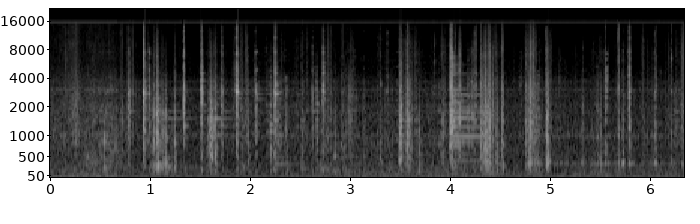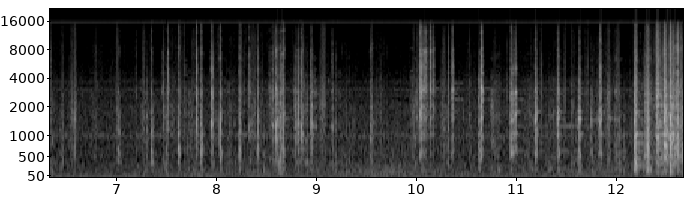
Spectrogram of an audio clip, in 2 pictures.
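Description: Irregular metallic clanks and clicks as a sheet of 18-gauge 304 stainless steel is bent in small increments around a homemade cone-rolling tool and its clamp handles are shifted. Now and then the sheet rings briefly after a knock.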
